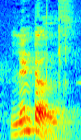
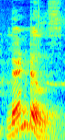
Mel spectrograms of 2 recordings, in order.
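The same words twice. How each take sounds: First: "lentils" slipped to "lintels", first vowel like German Linsen; German-tinged slip. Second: Said in the usual way. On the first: Real, not acted. Cook mixing German and English, "lentils" mispronounced with an i. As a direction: say "lentils" with a short i in place of the first e. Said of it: "mixing German and English together". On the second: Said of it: "what's happening to me?".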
